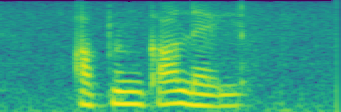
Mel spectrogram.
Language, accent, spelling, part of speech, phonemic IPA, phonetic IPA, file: Armenian, Eastern Armenian, ակնկալել, verb, /ɑkənkɑˈlel/, [ɑkəŋkɑlél], Hy-ակնկալել.ogg
- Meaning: to expect, to anticipate, to hope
